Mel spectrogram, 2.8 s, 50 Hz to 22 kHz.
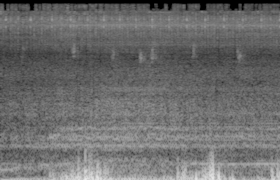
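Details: Mercedes W126 300SE with M103 six-cylinder, converted to an aftermarket ECU (rail pressurized first, then start prompted from the ECU): engine fires and settles into a low, even rumble with no misses or knocks, a normal start and idle.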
